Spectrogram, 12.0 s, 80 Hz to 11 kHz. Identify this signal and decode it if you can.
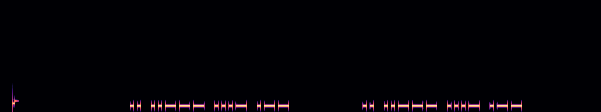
Morse code, heard as a keyed tone, about 17 wpm, 700 Hz. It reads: I2VW I2VW
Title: DXCC-100 Call Signs - 4 Characters - Repeated 2x - 17wpm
